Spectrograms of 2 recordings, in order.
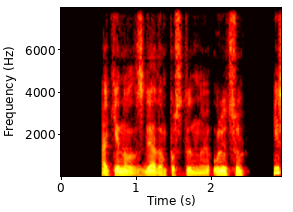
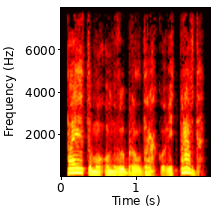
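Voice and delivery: raised, pressing question; insistent; 4 semitones higher, 6 dB louder than usual. A narrator's reading. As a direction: demand confirmation through distress. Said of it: "настойчиво повторила она". (настойчиво, требовательно)

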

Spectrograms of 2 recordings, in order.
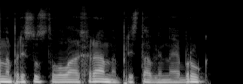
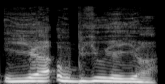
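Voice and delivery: loud, slow, drawn-out shout; yelled threat; 3 semitones higher, 9 dB louder, much slower than usual. A narrator's reading. Ruslan threatens Bruk by phone, yelling. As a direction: yell it into the phone. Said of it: "проорал в трубку Руслан".

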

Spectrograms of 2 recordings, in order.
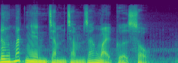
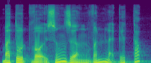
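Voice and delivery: ordinary delivery, nothing marked

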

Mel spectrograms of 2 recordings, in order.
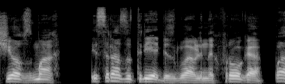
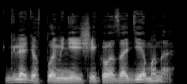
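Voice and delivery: ordinary delivery, nothing marked

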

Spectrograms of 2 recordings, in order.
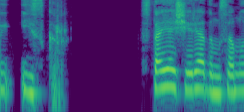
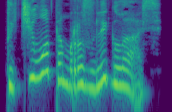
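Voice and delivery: plain reading voice

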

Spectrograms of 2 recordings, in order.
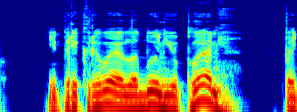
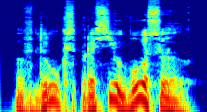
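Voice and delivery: ordinary delivery

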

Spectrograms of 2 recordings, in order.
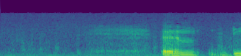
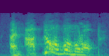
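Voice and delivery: high, loud indignation; outraged protest; 11 semitones higher, 5 dB louder than usual. Acted. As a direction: exclaim it in outraged disbelief. Outraged at bombing near New York. (luide, hoge verontwaardiging)

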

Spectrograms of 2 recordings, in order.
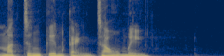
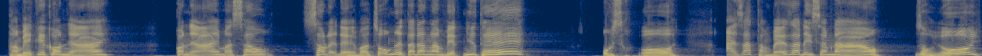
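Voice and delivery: high-pitched alarmed outcry; frantic high calling; panicked cry; 14 semitones higher than usual. A narrator's reading. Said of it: "hoảng hốt kêu lên".

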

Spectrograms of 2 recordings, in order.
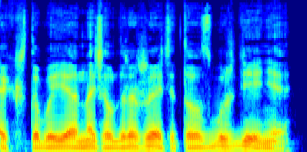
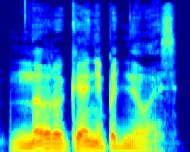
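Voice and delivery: ordinary delivery, nothing marked

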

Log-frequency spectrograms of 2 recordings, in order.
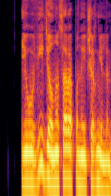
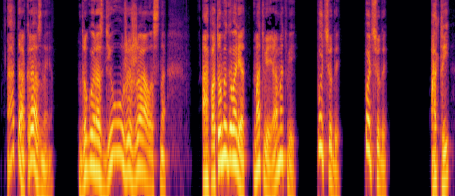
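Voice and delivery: lightly voiced rustic storyteller, higher; old watchman spinning yarn; 4 semitones higher than usual. A narrator's reading. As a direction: tell it earnestly, with short luring calls. Матвей рассказывает, изображает зовущих.

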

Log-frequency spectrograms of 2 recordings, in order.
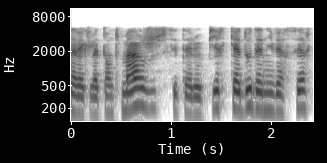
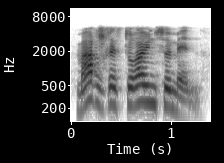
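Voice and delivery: loud, higher-pitched declaration; curt announcement; 5 semitones higher, 10 dB louder than usual. A narrator's reading. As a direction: throw it out with authority. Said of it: "lança l'oncle Vernon".

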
